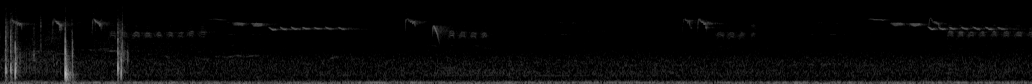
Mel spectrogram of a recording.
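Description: Small woodland birds singing: short runs of high, rapid trilled notes and a few chirps, over a steady low rumble. Three sharp knocks sound in the first second or so.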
